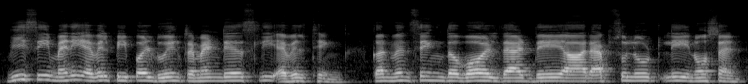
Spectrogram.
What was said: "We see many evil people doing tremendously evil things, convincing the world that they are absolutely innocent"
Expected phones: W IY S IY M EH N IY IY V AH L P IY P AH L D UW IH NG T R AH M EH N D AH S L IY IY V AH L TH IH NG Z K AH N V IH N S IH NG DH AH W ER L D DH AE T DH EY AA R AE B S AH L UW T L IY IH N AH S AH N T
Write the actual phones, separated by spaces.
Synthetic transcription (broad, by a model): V IY S IY M EH N IY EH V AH L P IY P AH L D UW IH NG T R AH M EH N D AH S L IY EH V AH L T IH NG K AH N V IH N S IH NG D AH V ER L D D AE T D EY AA R AE B S AH L UW T L IY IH N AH S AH N T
